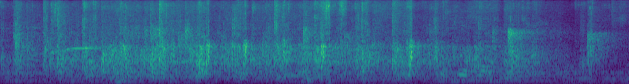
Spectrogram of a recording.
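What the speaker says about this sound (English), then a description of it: "Let's give Xavier a round of applause, please." Banquet crowd gives a round of applause for an absent scholarship honoree, a busy spread of clapping hands that carries through with some voices murmuring underneath.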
